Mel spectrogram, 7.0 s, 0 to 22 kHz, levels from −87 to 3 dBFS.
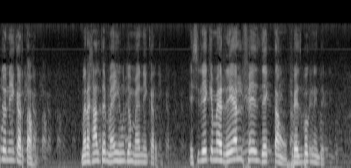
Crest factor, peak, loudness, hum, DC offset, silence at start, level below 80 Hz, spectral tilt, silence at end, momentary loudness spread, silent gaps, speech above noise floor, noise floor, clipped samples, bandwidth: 20 dB; 0 dBFS; -19 LUFS; none; under 0.1%; 0 s; -44 dBFS; -5.5 dB/octave; 0.3 s; 14 LU; none; 28 dB; -47 dBFS; under 0.1%; 12 kHz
